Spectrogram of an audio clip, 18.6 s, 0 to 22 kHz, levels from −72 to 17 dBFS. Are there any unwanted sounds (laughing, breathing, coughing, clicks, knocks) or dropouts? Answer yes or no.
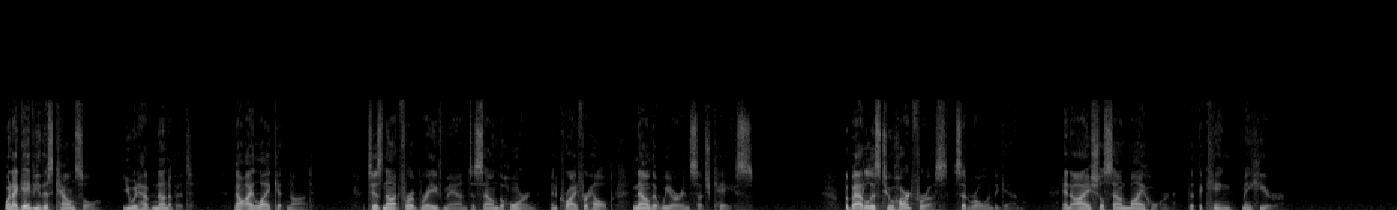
no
